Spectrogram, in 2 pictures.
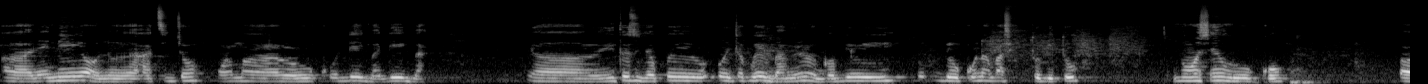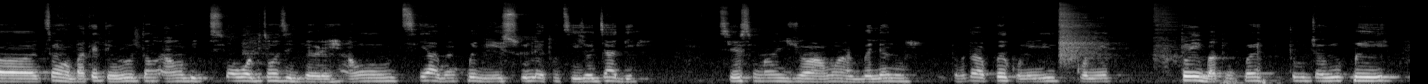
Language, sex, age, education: Yoruba, male, 15-29, secondary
